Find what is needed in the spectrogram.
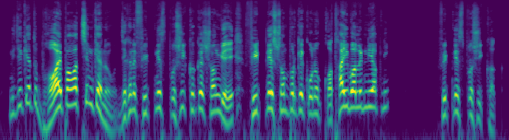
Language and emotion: Bengali, angry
